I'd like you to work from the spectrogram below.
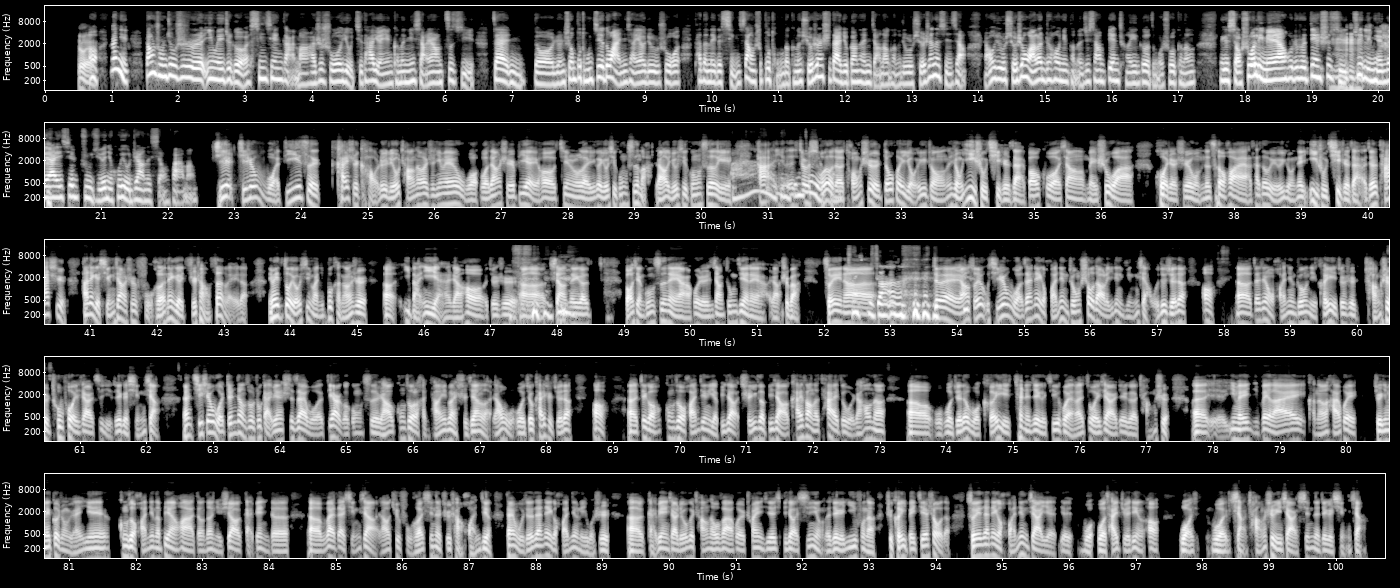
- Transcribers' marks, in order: "单纯" said as "当纯"; chuckle; other background noise; chuckle; laugh
- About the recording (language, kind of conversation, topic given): Chinese, podcast, 你能分享一次改变形象的经历吗？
